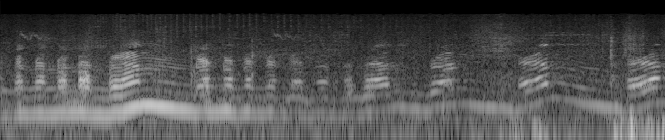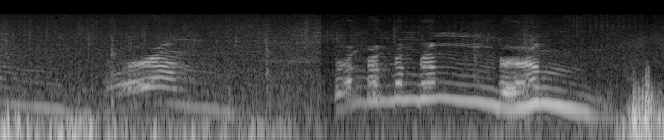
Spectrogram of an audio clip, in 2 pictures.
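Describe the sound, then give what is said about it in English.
A voice imitates a revving motorcycle engine, making a run of rising and falling vroom-like wails with a few brief pauses between bursts. “Then I got on the two-wheeled beast and I pulled it off. And it sounded epic. Let me just crank up this piece of audio right here.”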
